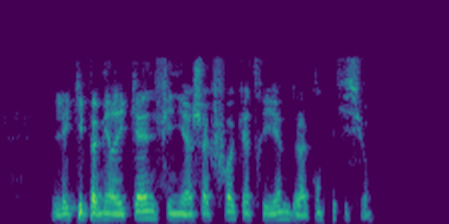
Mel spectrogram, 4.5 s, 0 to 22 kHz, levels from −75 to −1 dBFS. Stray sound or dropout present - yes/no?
yes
